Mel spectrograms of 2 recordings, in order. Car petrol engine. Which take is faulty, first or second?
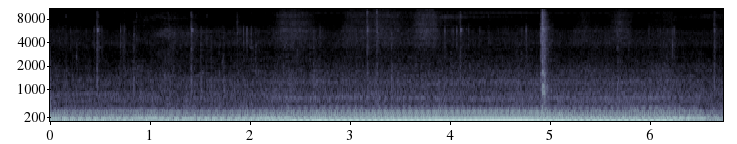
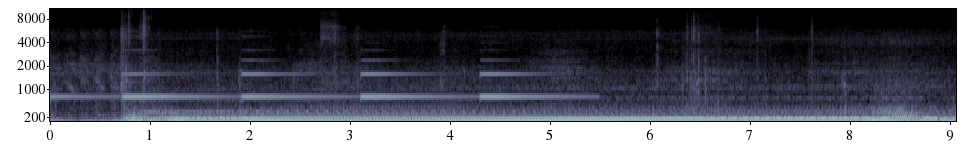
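first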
